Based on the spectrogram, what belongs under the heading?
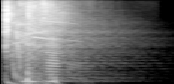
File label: Rifle Secondary Mech; Warframe; Weapons; Wisp Rifle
